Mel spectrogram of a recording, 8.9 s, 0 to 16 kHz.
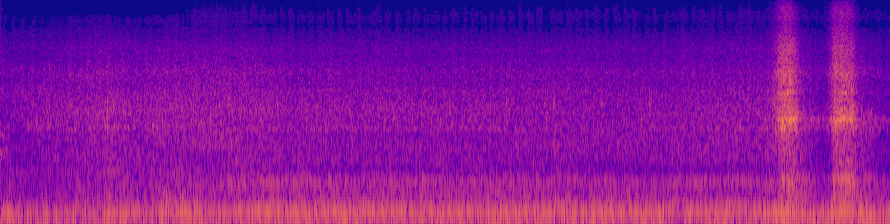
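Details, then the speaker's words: Jeep J20 V8 truck after a Holley Sniper EFI install with new headers, new exhaust and an O2 sensor: deep, even burble heard at the rear, running smoothly and solid; two exhaust leaks remain at old emissions fittings. "first yeah sounding good looking smooth so we just have two exhaust leaks from the uh old the mission stuff"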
